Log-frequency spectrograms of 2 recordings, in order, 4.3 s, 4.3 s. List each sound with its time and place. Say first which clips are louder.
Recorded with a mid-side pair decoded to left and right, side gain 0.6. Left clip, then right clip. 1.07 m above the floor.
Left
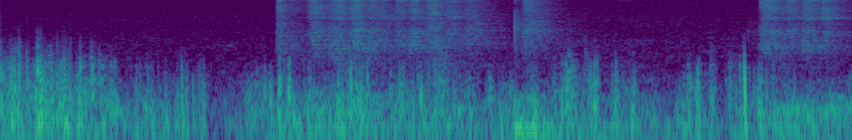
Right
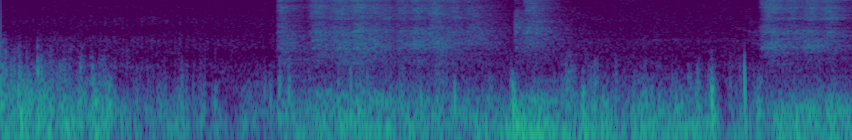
1.4 s writing: left 6 dB; 55° left, 0.7 m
